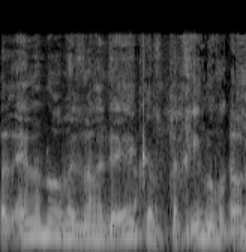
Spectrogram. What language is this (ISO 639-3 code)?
heb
